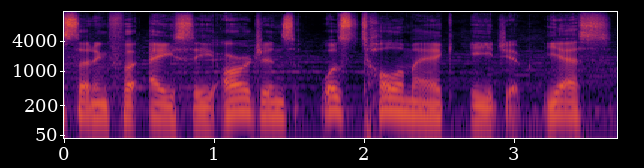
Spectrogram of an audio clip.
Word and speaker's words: Ptolemaic: for ac origins was ptolemaic egypt yes it's pronounced ptolemaic not patolomaic you filthy plebs with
